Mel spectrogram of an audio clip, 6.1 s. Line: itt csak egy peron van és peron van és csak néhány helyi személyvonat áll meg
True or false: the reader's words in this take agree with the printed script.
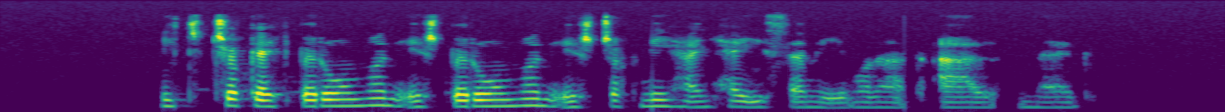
true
